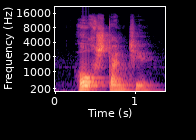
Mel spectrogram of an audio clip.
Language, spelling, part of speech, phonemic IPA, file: Dutch, hoogstandje, noun, /ˈhoxstɑɲcə/, Nl-hoogstandje.ogg
- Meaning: diminutive of hoogstand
